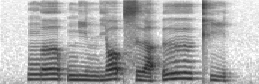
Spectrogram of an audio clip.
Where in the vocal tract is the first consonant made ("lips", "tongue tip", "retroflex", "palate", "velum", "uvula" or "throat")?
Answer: velum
